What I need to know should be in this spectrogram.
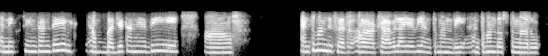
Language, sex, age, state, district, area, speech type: Telugu, female, 30-45, Andhra Pradesh, Nandyal, rural, conversation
